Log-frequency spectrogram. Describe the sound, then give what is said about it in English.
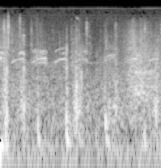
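Frightened horses near a soldiers' camp: faint hooves clop in a quick, uneven rhythm as the animals shift and stamp, with a few sharp knocks standing out from the soft, noisy background. “The soldiers dash from the camp to grab the reins of the frightened steeds.”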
